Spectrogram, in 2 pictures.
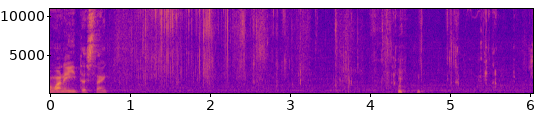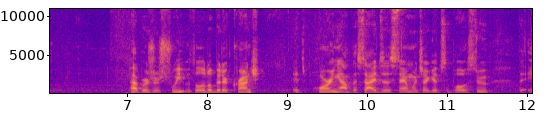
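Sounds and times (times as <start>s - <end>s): biting and chewing a sandwich: 0.9s - 6.5s.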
